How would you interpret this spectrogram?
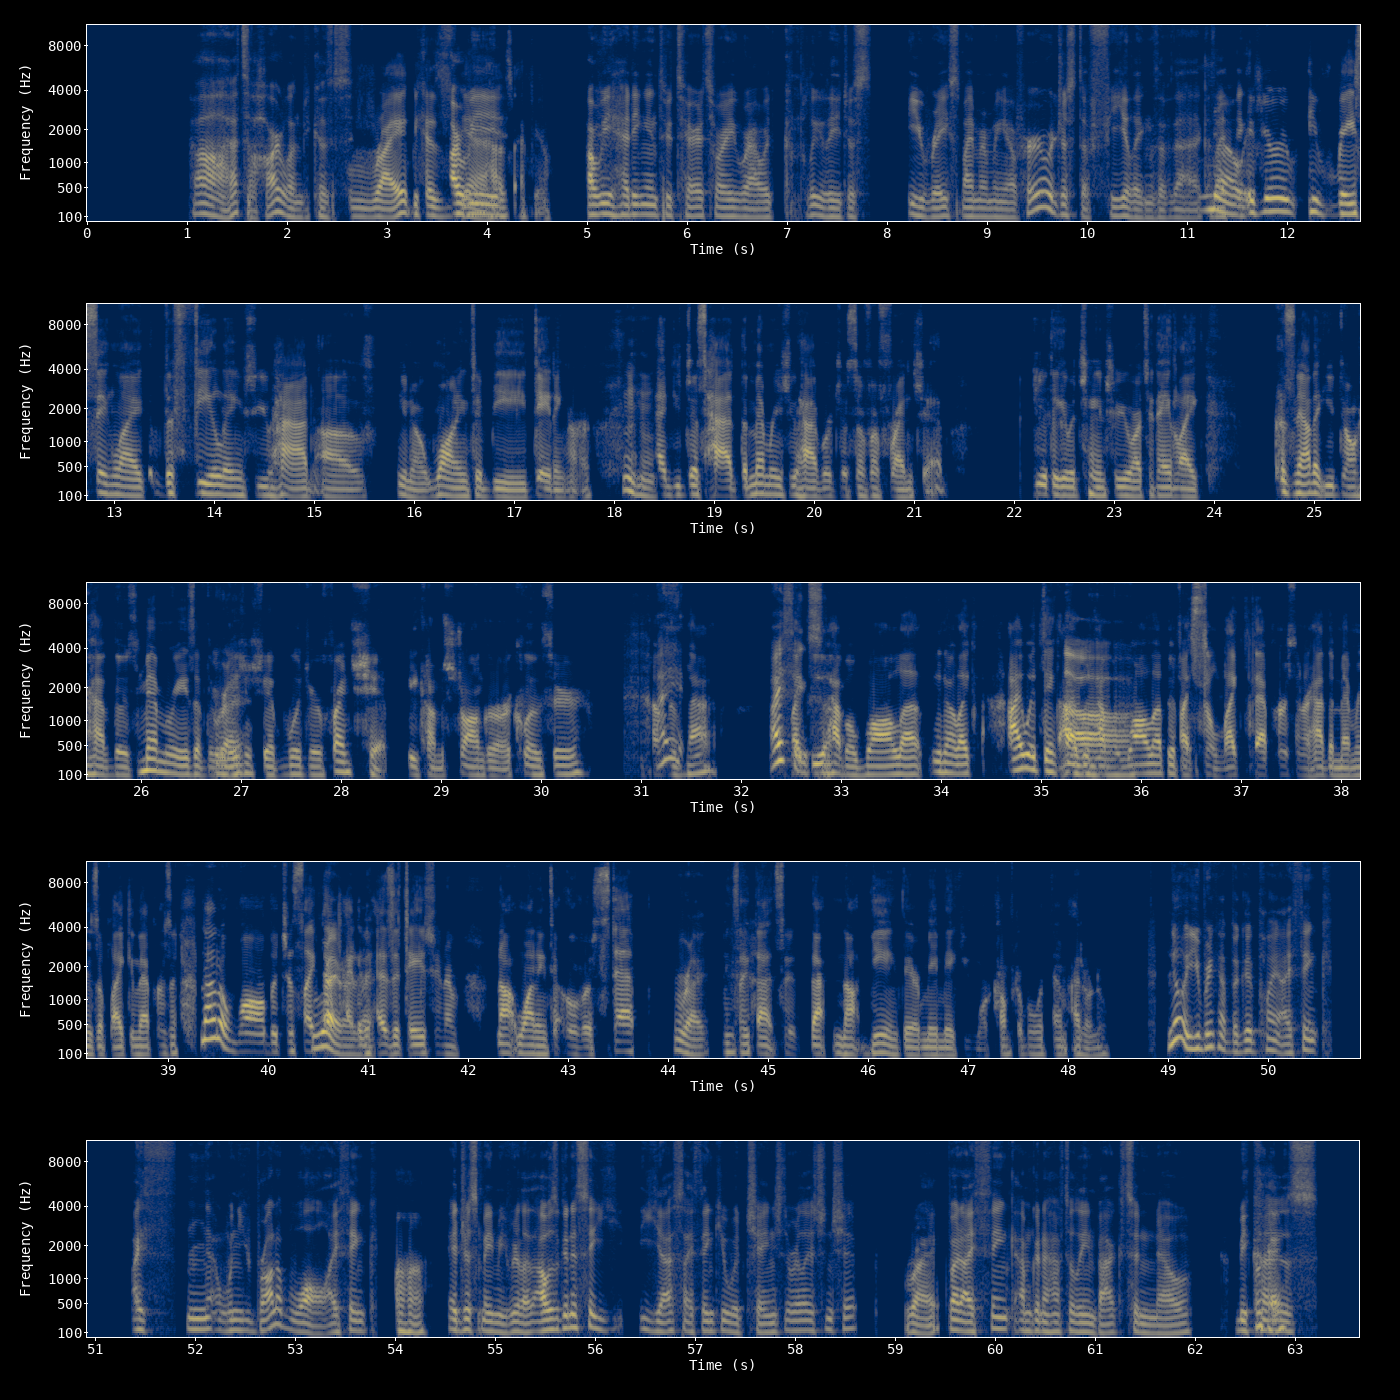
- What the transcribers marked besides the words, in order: tapping; other background noise
- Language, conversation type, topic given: English, unstructured, How do our memories shape who we become over time?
